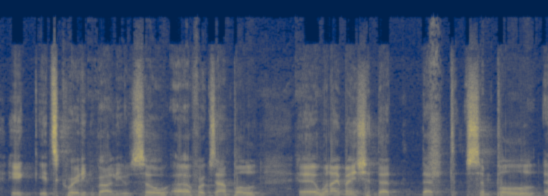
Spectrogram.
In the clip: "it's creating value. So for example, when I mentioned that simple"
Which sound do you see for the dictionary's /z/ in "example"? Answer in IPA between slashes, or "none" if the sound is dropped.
/z/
